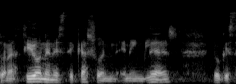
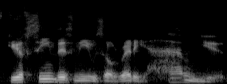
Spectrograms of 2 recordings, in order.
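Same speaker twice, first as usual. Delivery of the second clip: "haven't you" falling and softer, seeking agreement; falling tag; 3 semitones lower, 3 dB quieter than usual. Shown as a demonstration. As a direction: drop the tone on "haven't you", just confirming. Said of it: "just falling intonation".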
